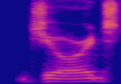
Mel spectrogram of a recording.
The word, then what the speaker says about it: Jorge: of the alleged victim George Torres again spelled Jorge but everybody pronounces it George so that's what we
